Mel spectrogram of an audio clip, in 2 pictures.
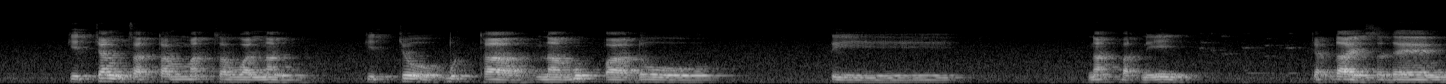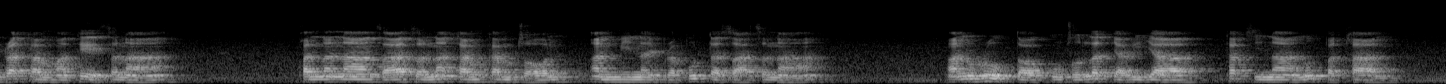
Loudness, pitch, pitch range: -25 LUFS, 115 Hz, 105-120 Hz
